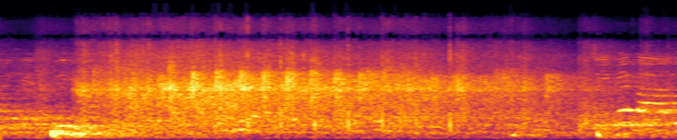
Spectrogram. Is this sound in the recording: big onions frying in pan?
no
